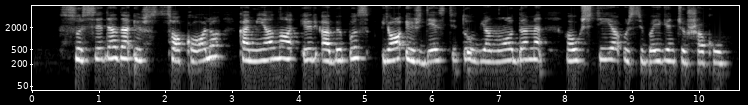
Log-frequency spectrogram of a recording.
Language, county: Lithuanian, Kaunas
